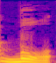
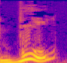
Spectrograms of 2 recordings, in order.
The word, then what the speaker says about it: bull: Una obra de teatre que es diu, eh, a veure, Europa Bull, eh, o, o sí, es pot llegir Bull eh, com en anglès, eh, bull, brau, toro, eh? o Europa bull, o sigui, ho pots pronunciar la catalana, perquè Europa també bull.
